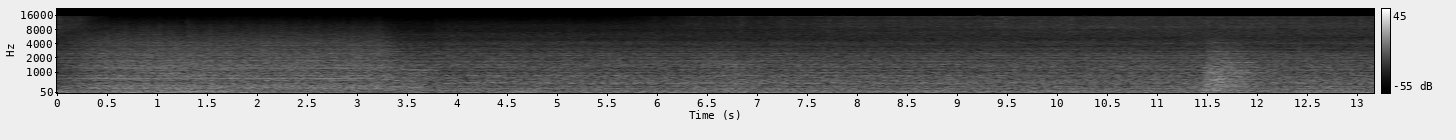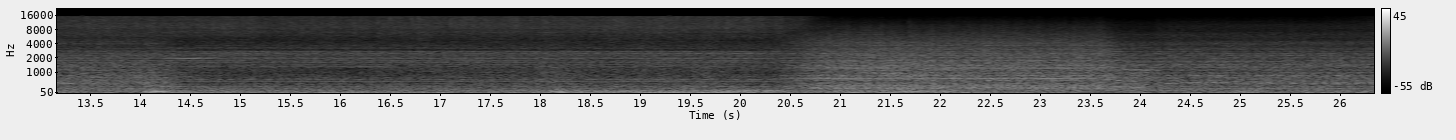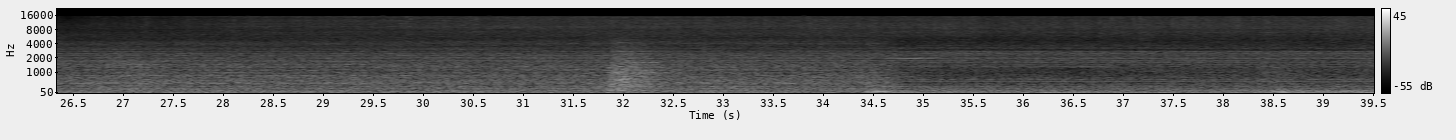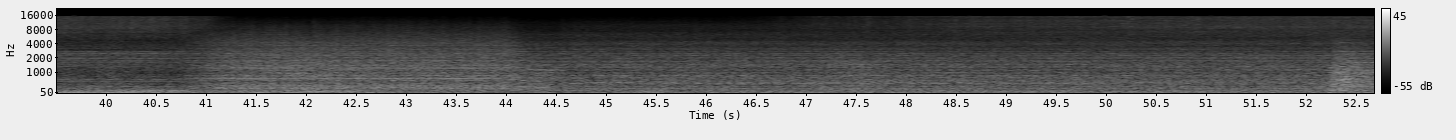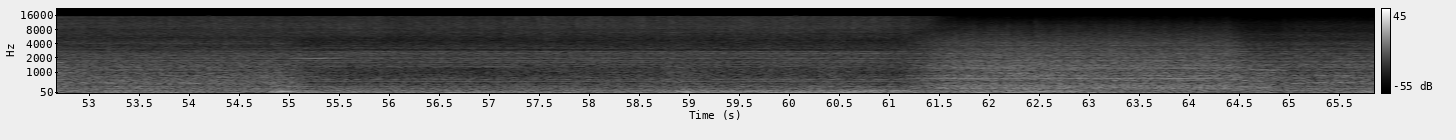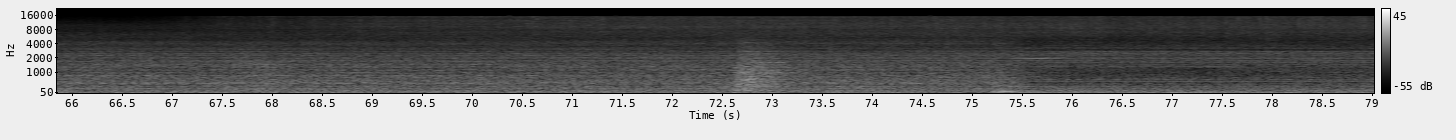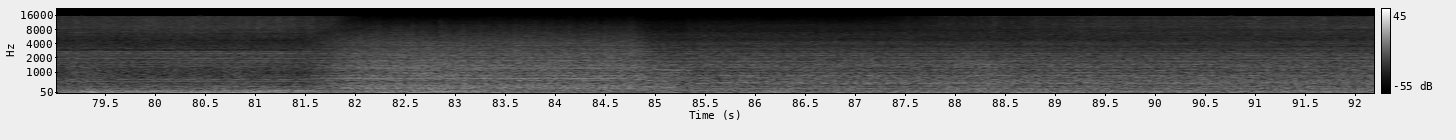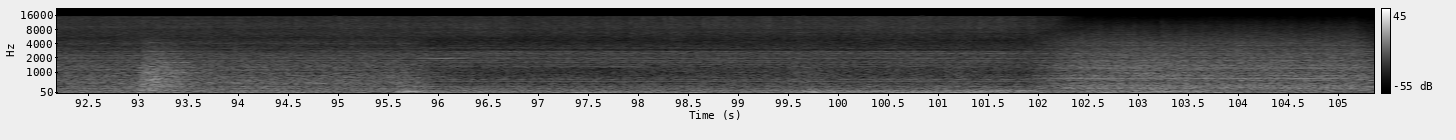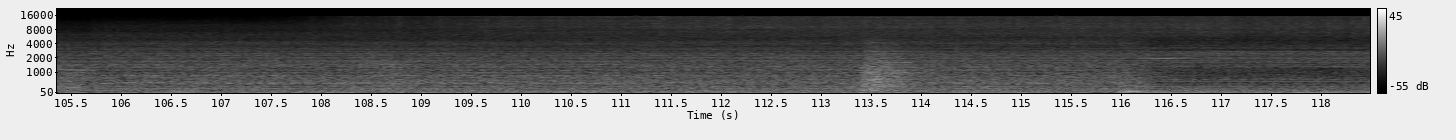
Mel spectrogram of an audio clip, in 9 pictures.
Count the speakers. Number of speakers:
0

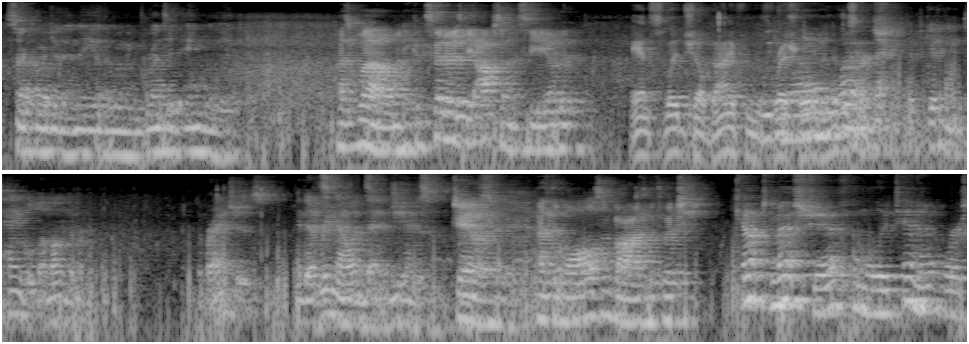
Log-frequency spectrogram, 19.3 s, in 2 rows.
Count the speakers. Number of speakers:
5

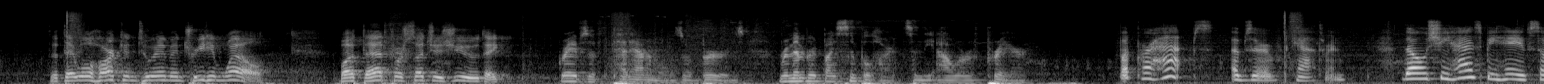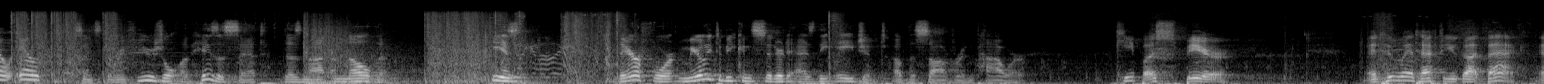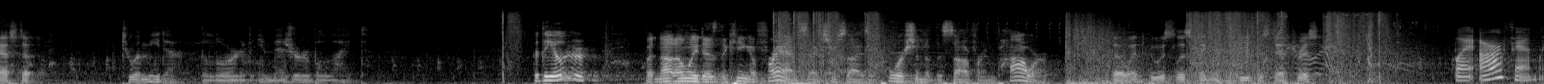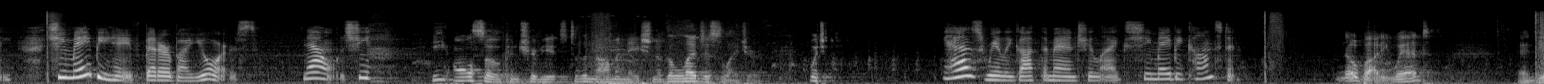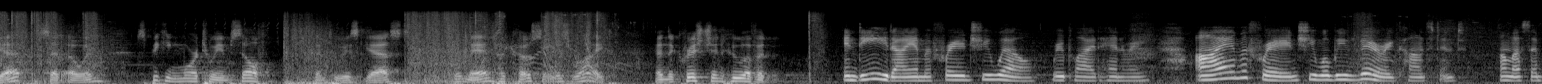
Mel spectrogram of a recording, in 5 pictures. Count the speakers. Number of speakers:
4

